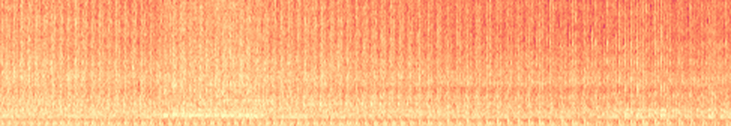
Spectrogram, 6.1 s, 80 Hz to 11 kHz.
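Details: Diesel R180 single-cylinder engine, after piston ring installation for complaints of low power and oil consumption, started after refilling oil; steady fast beat around 220 a minute, even and strong with no knocking, running normally.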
